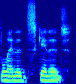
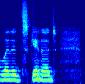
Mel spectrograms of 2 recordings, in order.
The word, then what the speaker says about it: Lynyrd Skynyrd: The last one, the bonus 11th album, is the debut album by Lynyrd Skynyrd, pronounced Lynyrd Skynyrd, the title of the album.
